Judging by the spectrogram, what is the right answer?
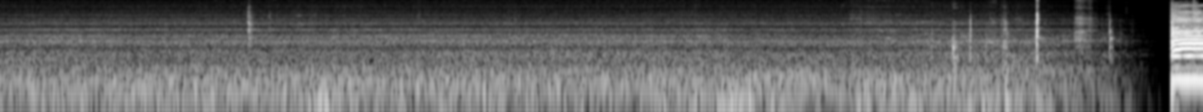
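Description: Airliner cabin noise: a steady low rush of engines and air, with a few light clicks near the end. It cuts out abruptly and music starts just before the end.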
